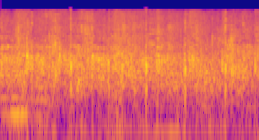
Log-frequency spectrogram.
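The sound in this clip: Audience applause at a gathering: a dense, even patter of many hands clapping, fairly loud and continuous from start to finish.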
